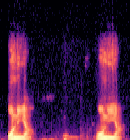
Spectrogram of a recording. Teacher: So that O is also a very short sound, short half vowel.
